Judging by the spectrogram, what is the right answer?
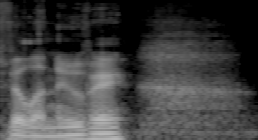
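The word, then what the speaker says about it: Villeneuve: I'll probably butcher the name, but uh Dennis Villanuv.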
